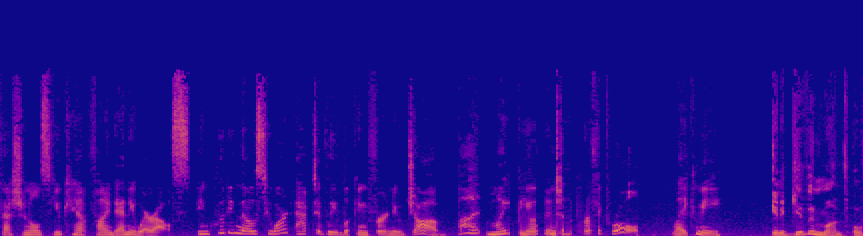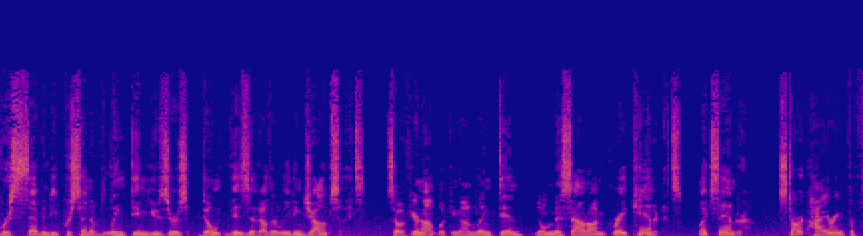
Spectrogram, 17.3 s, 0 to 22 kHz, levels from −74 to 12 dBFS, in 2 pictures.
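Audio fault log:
3.24 to 3.76 s, speech cut by the noise suppressor: Just after "those who aren't" and before "a new job but", bits of the speech go faint and swallowed, dipping by up to about 10 dB, about a tenth of a second in all. The suppressor mistook these quieter speech sounds for the room noise, which sits about 20 dB below the speech, and turned them down along with it.
5.07 to 5.98 s, robotic sound from repeated short buffers: After "a new job but" and up to "role like me", the speech turns into a stiff, metallic buzz at 100 Hz that still tracks the phrasing loosely, with most of the stretch made of repeats rather than fresh audio. The likely cause is audio arriving too late, so the software loops the last short chunk while real audio is skipped. A 100 Hz buzz fits a chunk of about 10 ms.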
